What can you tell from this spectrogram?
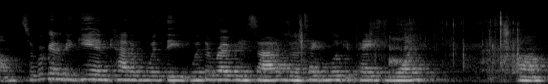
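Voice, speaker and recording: Amid noticeable background noise and audible room echo, a woman talks at a very fast pace in a medium pitch with monotone, flat intonation. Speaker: finance staff presenting budget. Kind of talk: budget presentation at board meeting.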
